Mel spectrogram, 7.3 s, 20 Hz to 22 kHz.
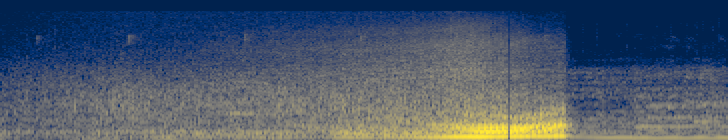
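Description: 2008 Dodge Challenger SRT8's 6.1-litre HEMI V8 driving past close by, getting louder as it approaches and loudest about five seconds in, then cut off abruptly by soft background music.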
